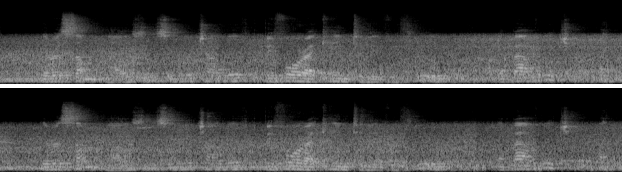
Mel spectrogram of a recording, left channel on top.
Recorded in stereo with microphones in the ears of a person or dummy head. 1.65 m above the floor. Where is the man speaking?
5° left (ahead or behind), 0.7 m.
